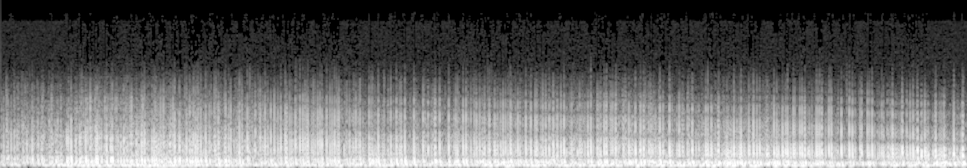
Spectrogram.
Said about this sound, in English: Now rolling over, the crew on their back in their seats by the force of the giant rocket engines as Discovery roars into a brilliant blue sky.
